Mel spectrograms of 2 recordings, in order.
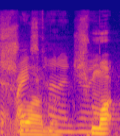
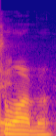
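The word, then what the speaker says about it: shawarma: Shwarma. What do you say? Shwarma.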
